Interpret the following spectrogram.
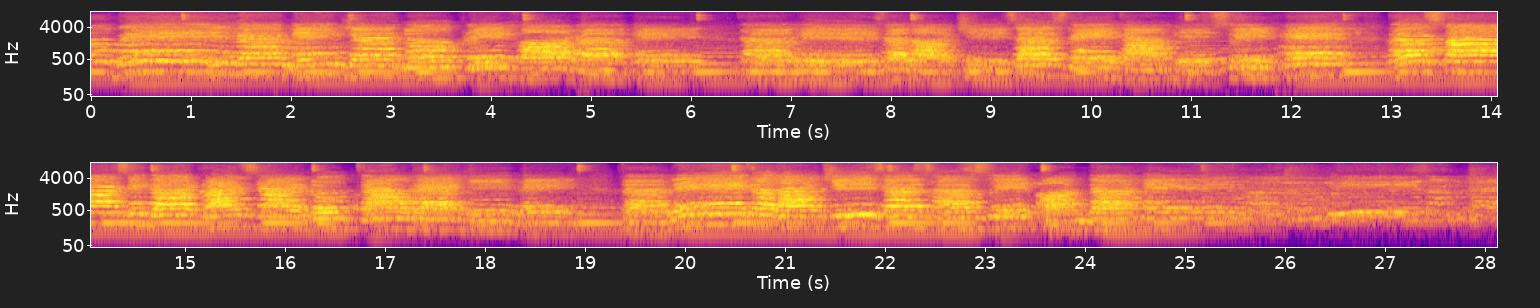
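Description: A mixed group of adults and children singing a Christmas carol together in unison, with a steady low held note underneath.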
